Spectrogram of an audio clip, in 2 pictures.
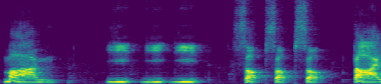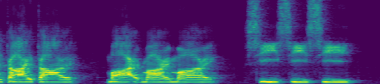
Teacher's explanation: Alright, so now the last of the flat tones is the 6th tone. It's the low and flat one.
